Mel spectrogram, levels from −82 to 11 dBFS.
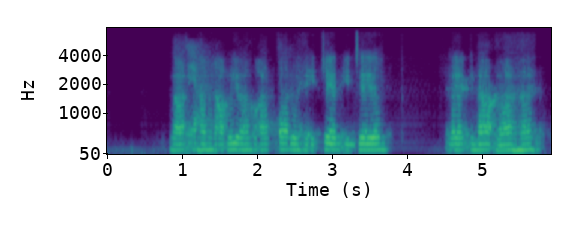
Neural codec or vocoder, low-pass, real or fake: codec, 16 kHz, 0.5 kbps, FreqCodec, smaller model; 7.2 kHz; fake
